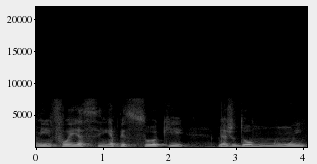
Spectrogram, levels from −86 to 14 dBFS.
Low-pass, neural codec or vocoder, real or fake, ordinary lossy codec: none; none; real; none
